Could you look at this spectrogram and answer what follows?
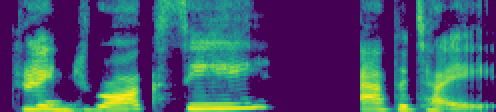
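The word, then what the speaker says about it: hydroxyapatite: It's hydra hydrox like hydroxy appetite. So think hungry. I'm hungry.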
